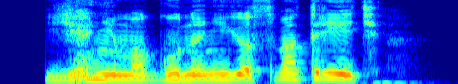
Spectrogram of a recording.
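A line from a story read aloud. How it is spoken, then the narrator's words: Shouting. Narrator (Russian): кричал он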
